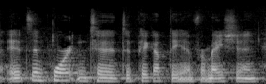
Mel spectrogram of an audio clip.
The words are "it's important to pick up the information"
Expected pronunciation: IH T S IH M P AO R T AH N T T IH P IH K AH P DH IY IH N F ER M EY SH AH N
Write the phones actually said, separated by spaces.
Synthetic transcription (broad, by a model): IH T S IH M P AO R T N T T IH P IH K AH P DH IY IH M F ER M EY SH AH N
